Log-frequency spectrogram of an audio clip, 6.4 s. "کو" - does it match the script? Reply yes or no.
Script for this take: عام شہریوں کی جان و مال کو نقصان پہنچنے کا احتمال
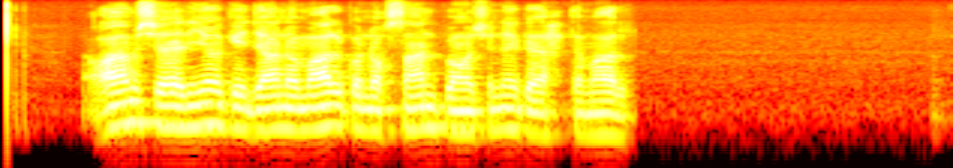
yes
